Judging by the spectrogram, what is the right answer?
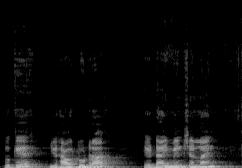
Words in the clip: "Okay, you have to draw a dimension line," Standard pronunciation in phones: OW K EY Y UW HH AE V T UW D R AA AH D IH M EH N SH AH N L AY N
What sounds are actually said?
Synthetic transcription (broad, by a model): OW K EY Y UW HH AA W T UW D R AA AH D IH M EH N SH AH N L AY N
